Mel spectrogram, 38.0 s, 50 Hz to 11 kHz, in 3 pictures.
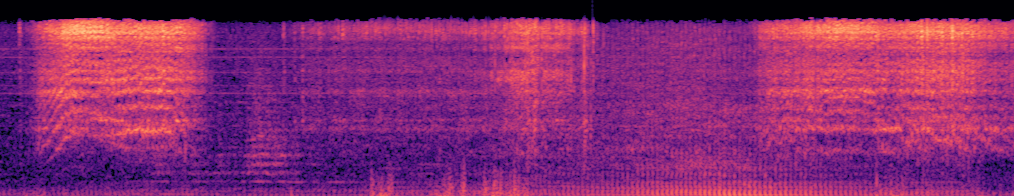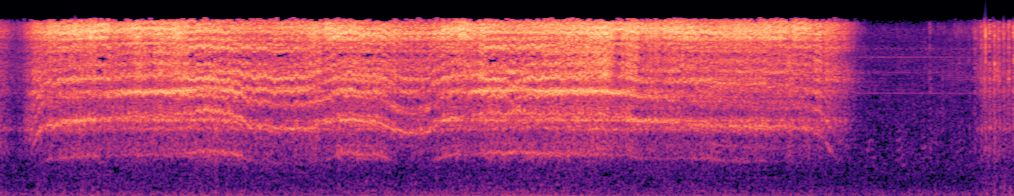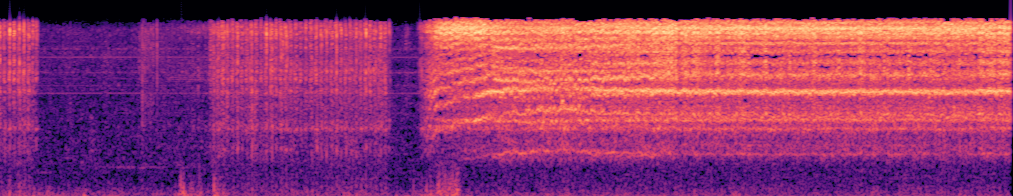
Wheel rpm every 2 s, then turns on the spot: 90, 30, 30, 40, 10, 100, 100, 190, 170, 190, 180, 100, 20, 10, 30, 110, 200, 200, 200.
24-26 28-30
